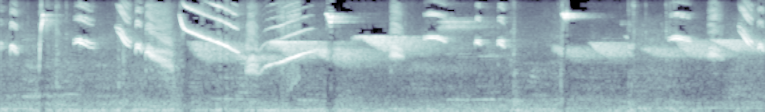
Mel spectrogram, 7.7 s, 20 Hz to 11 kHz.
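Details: Green-winged saltators in captivity, 2022 warm-up to stimulate birds: falling harmonic swoops around two to three seconds, then sustained level whistles and spaced chirps, with some low background rumble.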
